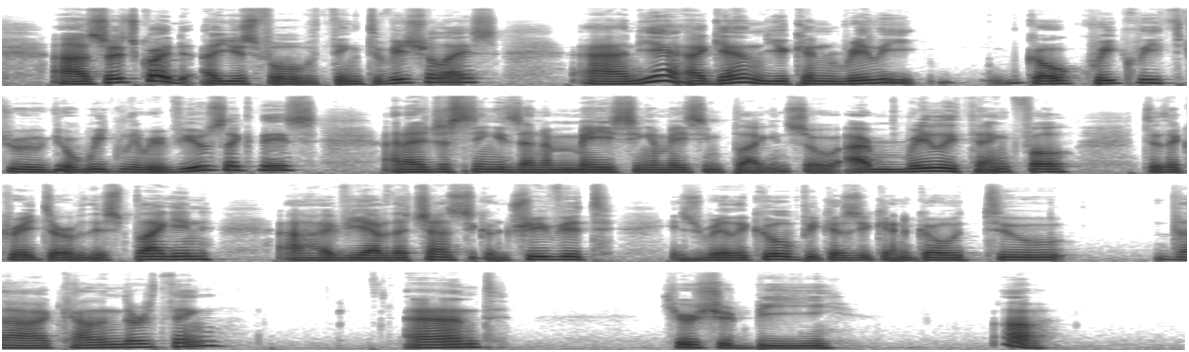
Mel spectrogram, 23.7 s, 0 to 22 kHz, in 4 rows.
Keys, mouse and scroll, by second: 0.3 click, 5.3 click, 6.0 click, 10.3 ctrl+,, 11.4 scroll down 2, 12.3 click, 13.3 scroll down 2, 14.3 scroll down 2, 15.1 scroll down 2, 15.9 click, 16.9 click, 17.9 click, 18.9-20.4 scroll down 8, 20.7-21.3 scroll down 4, 22.1 scroll up 1, 23.0 scroll down 1.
